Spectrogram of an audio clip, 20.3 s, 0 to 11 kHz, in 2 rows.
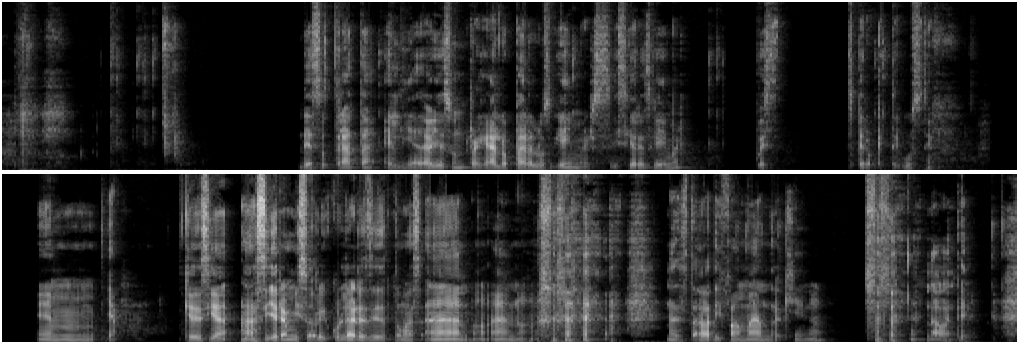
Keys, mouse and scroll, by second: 0.1 click, 1.0 click, 2.6 click, 3.7 click, 8.7 click, 17.5 click, 18.9 click, 20.1 click.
